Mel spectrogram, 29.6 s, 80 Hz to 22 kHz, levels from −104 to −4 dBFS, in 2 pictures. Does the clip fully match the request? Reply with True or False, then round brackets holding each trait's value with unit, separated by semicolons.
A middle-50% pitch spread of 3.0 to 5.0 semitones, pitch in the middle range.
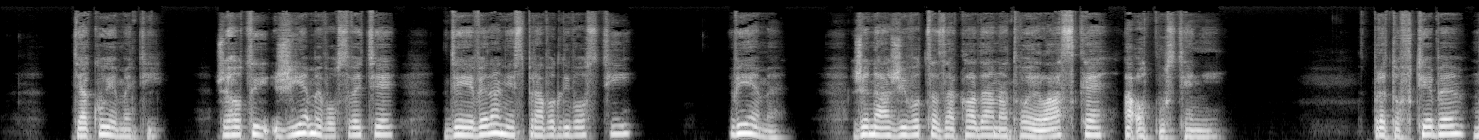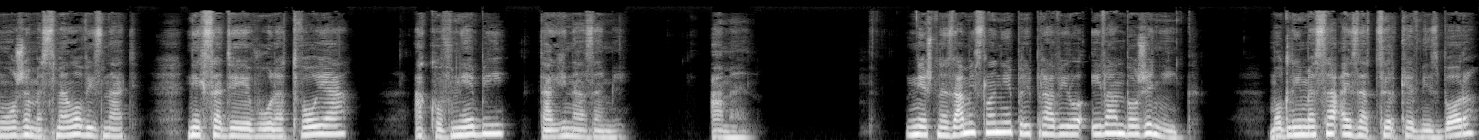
True (4.1 semitones; 180 Hz)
